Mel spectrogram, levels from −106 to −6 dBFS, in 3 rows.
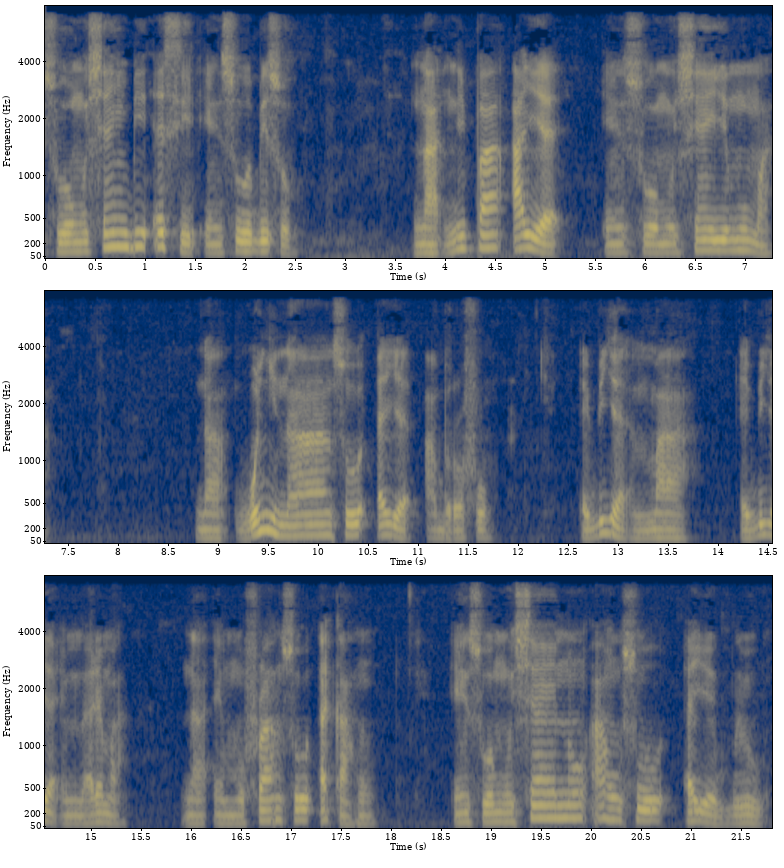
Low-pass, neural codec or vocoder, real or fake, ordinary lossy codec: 7.2 kHz; codec, 16 kHz in and 24 kHz out, 2.2 kbps, FireRedTTS-2 codec; fake; MP3, 48 kbps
